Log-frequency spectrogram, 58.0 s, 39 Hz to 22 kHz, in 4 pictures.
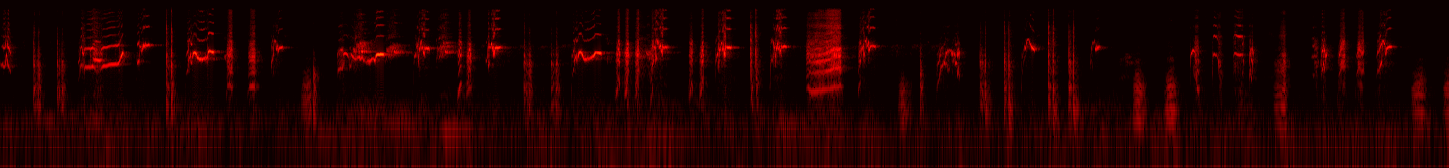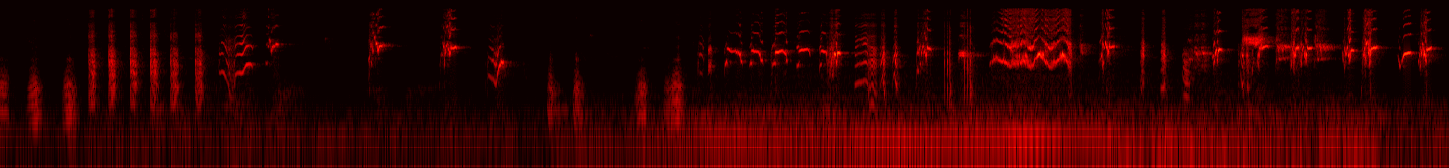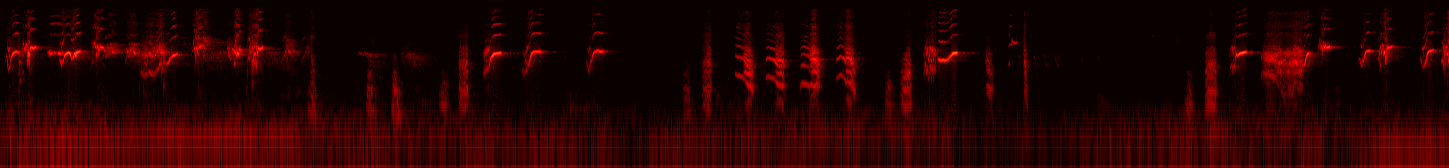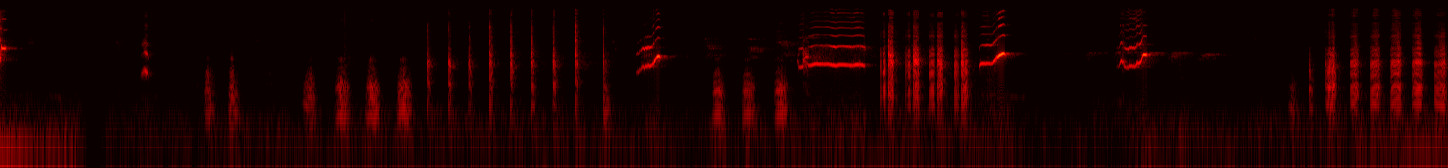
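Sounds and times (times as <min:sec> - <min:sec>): bird harsh squawks: 0:11.0 - 0:17.4, 0:19.0 - 0:35.2, 0:49.8 - 0:53.7.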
